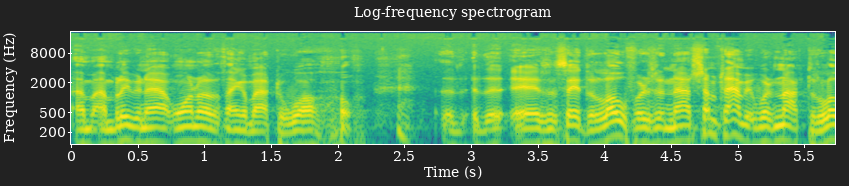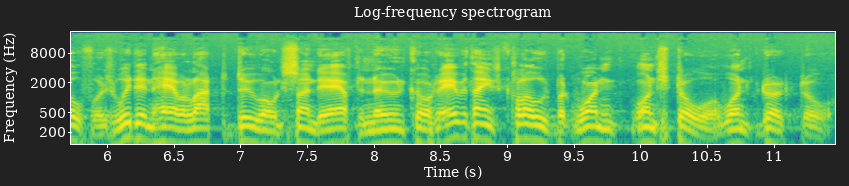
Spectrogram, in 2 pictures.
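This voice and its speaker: A man's Middle Tennessee accent at a very even loudness. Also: medium pitch for a man, ordinary pitch variation, fairly quick pace. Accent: Southern US (Middle Tennessee). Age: 80s. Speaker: coach. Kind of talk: reminiscing in a stage conversation.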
